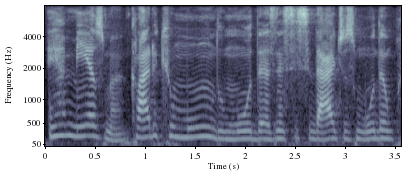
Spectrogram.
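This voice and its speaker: A woman's voice: on the low side, fairly even intonation, moderate pace. A Brazilian woman with a cold, a radio guest talking reflectively in casual chat, often ending phrases with a questioning tag. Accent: Brazilian Portuguese. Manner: warm, reflective, frequent "né?" tags. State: has a cold. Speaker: radio guest commentator on happiness. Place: radio studio.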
